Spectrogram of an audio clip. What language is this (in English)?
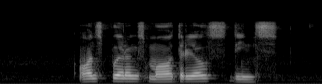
Afrikaans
